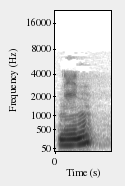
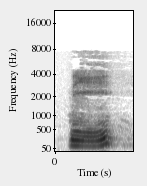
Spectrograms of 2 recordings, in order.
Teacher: Notice that 您 is in the rising tone, while the plain form of the word you, 你, is in the low tone.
